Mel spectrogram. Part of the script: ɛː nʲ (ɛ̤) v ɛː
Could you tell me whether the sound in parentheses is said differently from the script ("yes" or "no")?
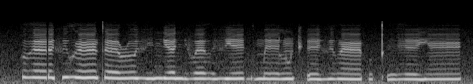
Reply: no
